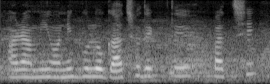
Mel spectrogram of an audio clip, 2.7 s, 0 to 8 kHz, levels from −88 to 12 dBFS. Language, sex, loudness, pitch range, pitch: Bengali, female, -17 LUFS, 260-290 Hz, 280 Hz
